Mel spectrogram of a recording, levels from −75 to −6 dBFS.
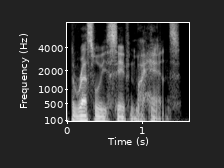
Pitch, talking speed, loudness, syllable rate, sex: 85 Hz, 295 wpm, -18 LUFS, 6.3 syllables/s, male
